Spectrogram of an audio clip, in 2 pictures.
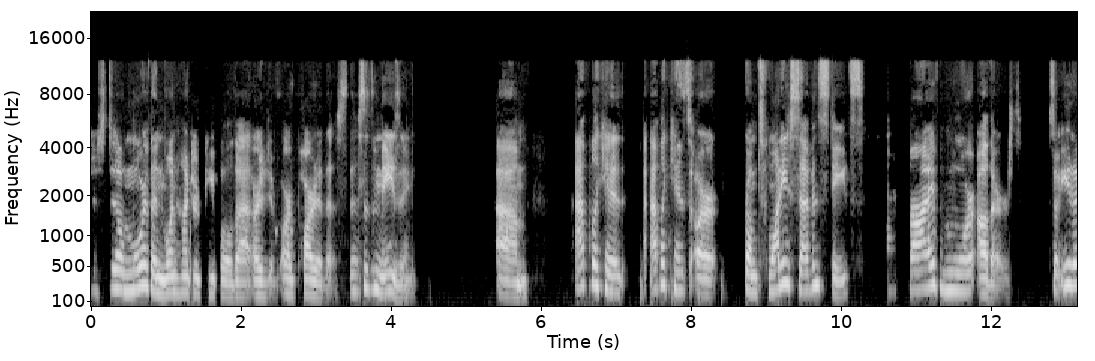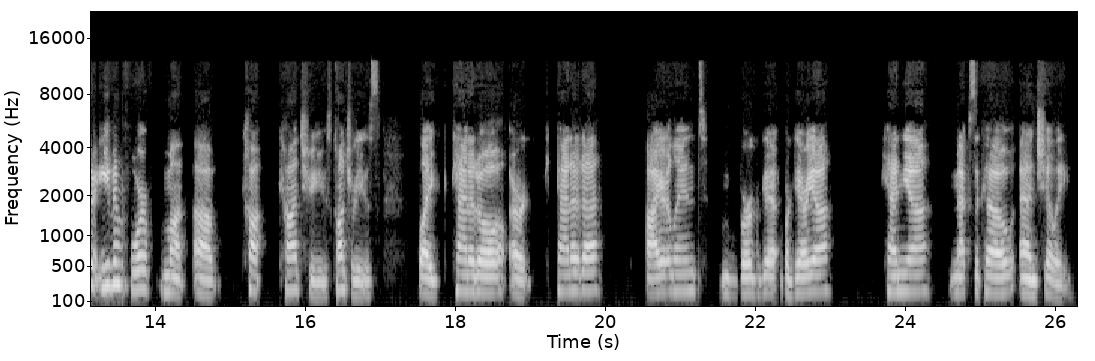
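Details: Aphasia in a woman after a stroke at age 37 caused by moyamoya disease, onset December 5, 2022 during sleep; left side affected first.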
